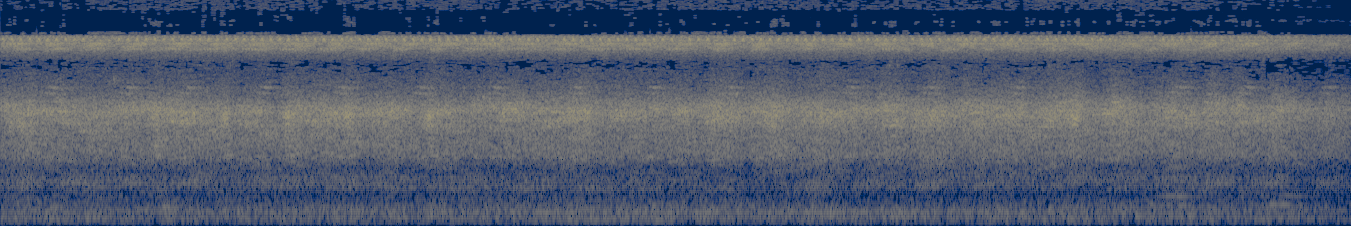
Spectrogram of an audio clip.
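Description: Near silence: a faint, steady hiss of quiet background ambience.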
